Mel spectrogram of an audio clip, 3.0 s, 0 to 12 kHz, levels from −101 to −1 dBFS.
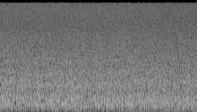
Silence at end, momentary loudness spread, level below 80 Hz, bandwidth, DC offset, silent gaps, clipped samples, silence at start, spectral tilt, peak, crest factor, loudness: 0 s; 1 LU; -54 dBFS; 11.5 kHz; under 0.1%; none; under 0.1%; 0 s; -3 dB/octave; -22 dBFS; 12 dB; -34 LUFS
